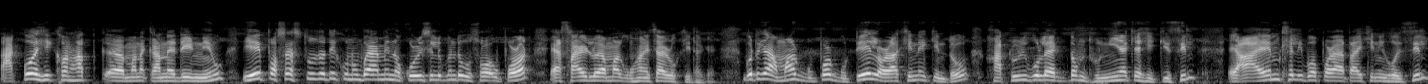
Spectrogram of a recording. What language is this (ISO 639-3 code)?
asm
